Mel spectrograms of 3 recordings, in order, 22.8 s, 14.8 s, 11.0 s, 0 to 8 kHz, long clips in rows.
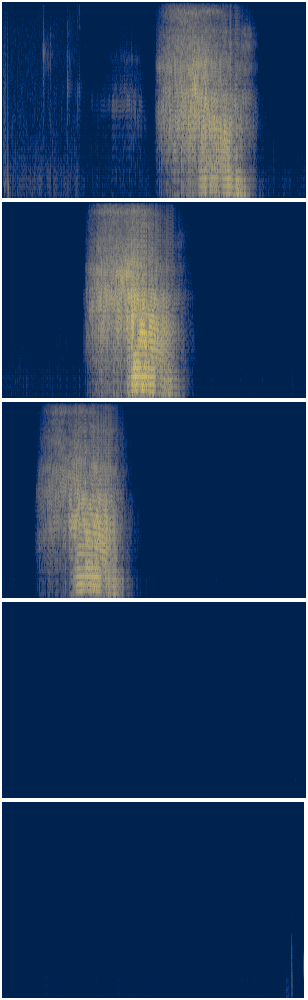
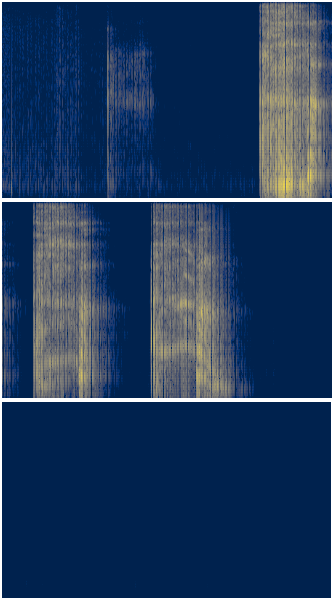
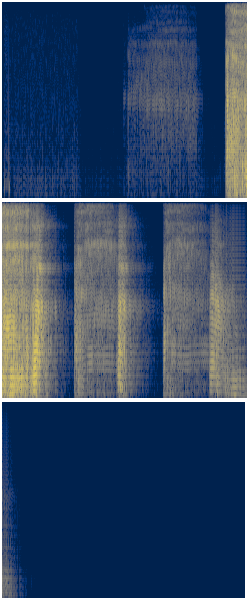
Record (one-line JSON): {"exhalation_length": "22.8 s", "exhalation_amplitude": 15146, "exhalation_signal_mean_std_ratio": 0.17, "three_cough_length": "14.8 s", "three_cough_amplitude": 20565, "three_cough_signal_mean_std_ratio": 0.17, "cough_length": "11.0 s", "cough_amplitude": 27683, "cough_signal_mean_std_ratio": 0.18, "survey_phase": "beta (2021-08-13 to 2022-03-07)", "age": "45-64", "gender": "Female", "wearing_mask": "No", "symptom_none": true, "smoker_status": "Ex-smoker", "respiratory_condition_asthma": false, "respiratory_condition_other": false, "recruitment_source": "REACT", "submission_delay": "0 days", "covid_test_result": "Negative", "covid_test_method": "RT-qPCR", "influenza_a_test_result": "Negative", "influenza_b_test_result": "Negative"}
